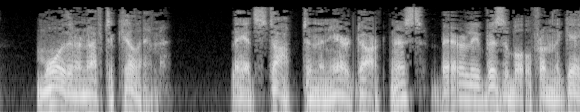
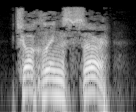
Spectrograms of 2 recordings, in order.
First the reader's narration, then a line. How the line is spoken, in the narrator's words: one of the officers yelled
